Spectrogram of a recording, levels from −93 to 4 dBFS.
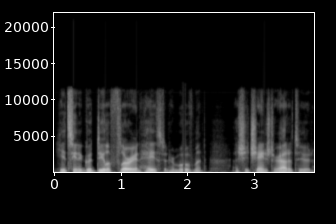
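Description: Tiny skips cut into the speech at 0.28, 0.76, 1.24 and 1.71 s. At each one the sound jumps forward with no pause, as if a sliver of about 20 ms had vanished. Between 1.93 and 1.96 s a 31 ms gap opens, its edges smeared, and then the speech carries on from where it stopped. This is a gap at a join of encoded pieces: separately encoded segments were spliced untrimmed, keeping the start delay and end padding. The skips continue at 2.19, 2.67 and 3.14 s, about every half second. That regular spacing is likely audio missing between chunks of about 0.5 s, lost each time the recorder closes one block and opens the next.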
